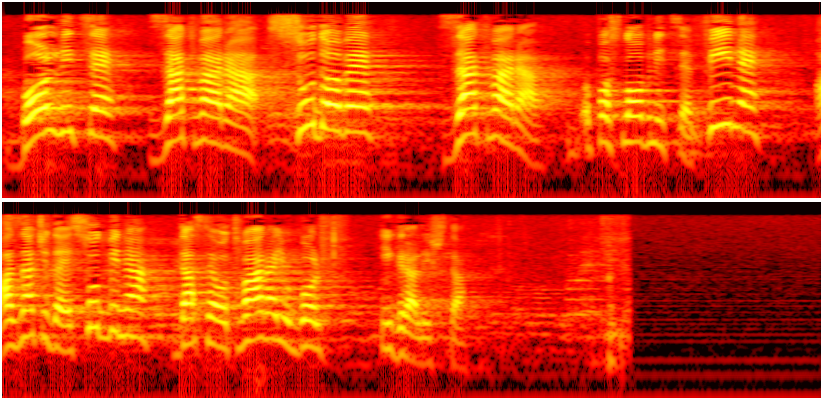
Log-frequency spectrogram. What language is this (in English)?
Croatian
